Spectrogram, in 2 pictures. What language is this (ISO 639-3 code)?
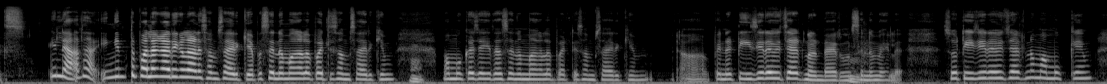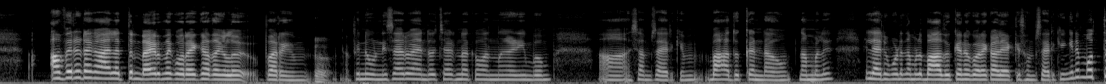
mal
